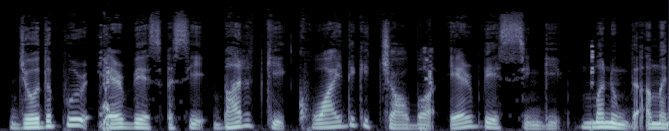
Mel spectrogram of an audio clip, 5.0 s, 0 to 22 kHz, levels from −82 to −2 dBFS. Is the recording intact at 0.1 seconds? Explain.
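No. MP3 compression damage is plainly audible at 0.1 s and runs through the whole speech clip. The sound has the watery, swirling quality and dulled treble of a low-bitrate encoder, likely an MP3 at around 64 kbps. At that rate the encoder lacks the bits to keep every frequency band, so it trims the top end and drops quieter components, which then flicker in and out between frames, blurring consonant attacks and giving s sounds a metallic edge.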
